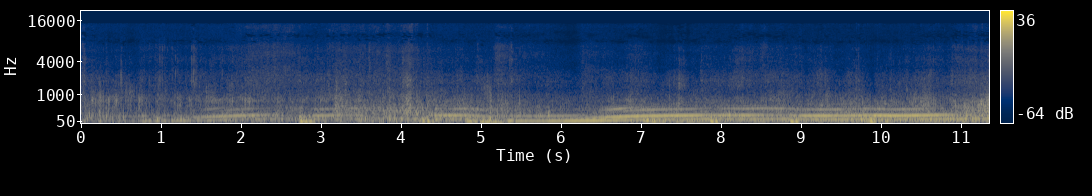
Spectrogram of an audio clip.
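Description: Infiniti FX35's 3.5-litre V6 pulling the car through snow, its pitch climbing twice as it speeds up and holding steady in between. Wind buffets the microphone.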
